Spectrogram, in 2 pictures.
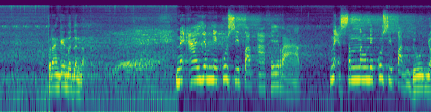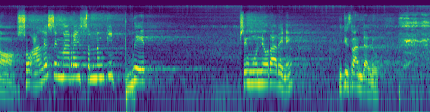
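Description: An elderly man speaks with animation into a microphone, heard through loudspeakers in an echoing room.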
